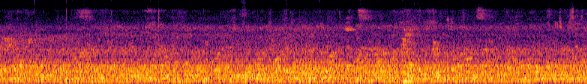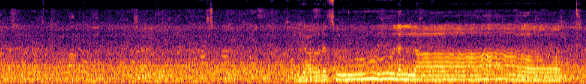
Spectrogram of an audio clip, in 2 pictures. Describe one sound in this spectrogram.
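A large crowd murmurs softly in a big echoing hall.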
